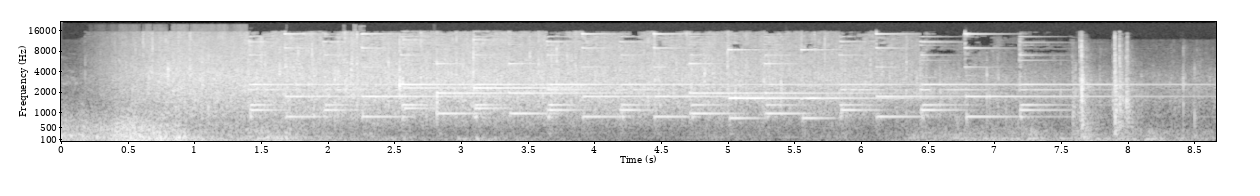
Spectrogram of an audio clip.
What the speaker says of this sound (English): It's really raining hard out there.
